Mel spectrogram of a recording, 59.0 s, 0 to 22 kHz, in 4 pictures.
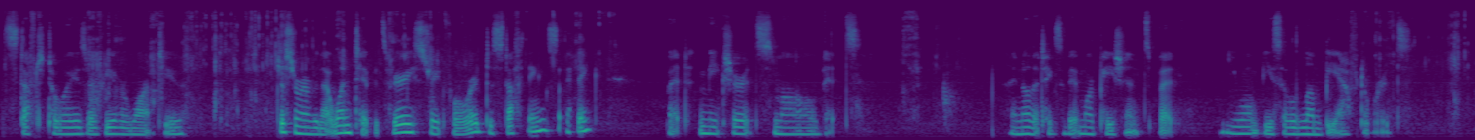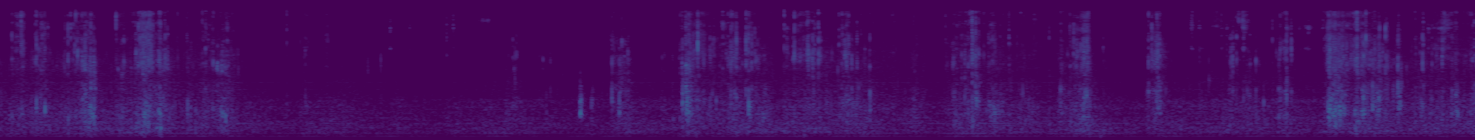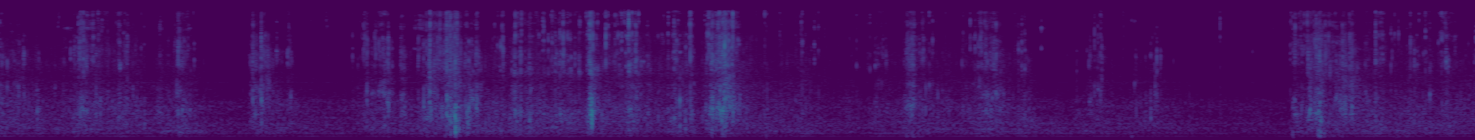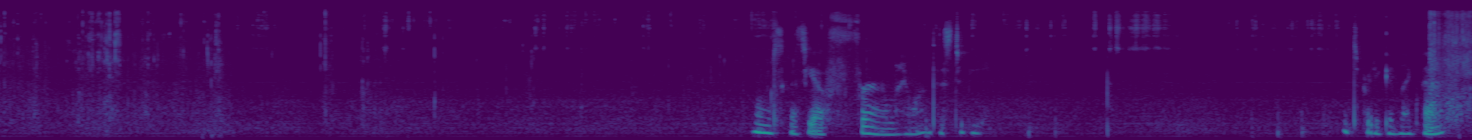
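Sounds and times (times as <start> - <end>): plastic bag crinkling: 0.0 - 6.2, 13.4 - 17.2, 19.8 - 41.3, 42.4 - 50.3, 58.5 - 58.9.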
